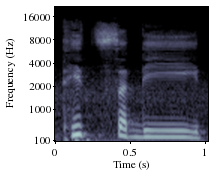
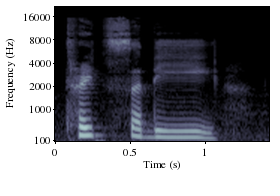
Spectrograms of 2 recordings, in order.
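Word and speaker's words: tisadi (ทฤษฎี): Some of people will say tisadi, tisadi, which is not completely wrong, but it's just not a correct way to say it. The correct way to say it, tisadi, tisadi, there will be a little R along the way.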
